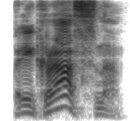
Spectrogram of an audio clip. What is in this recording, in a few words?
positive vocalization, ru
